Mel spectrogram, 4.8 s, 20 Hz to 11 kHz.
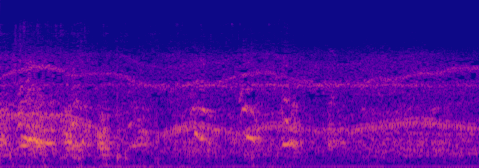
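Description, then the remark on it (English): A pack of husky sled dogs, Sergeant Preston's dog team with King, barks and yips excitedly together as they set off in a worsening snowstorm toward 40 Mile, a steady, overlapping chorus with a few whining notes, fairly loud throughout. “All right, on, King! On, you husky!”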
